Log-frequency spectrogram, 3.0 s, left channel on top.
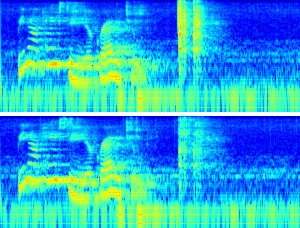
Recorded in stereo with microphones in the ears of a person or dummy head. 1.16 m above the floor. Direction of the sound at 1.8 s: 45° left (ahead or behind).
